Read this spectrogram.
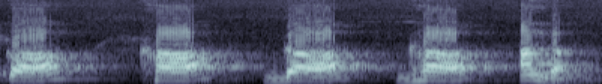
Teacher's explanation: ये जो कवर्ग है इसका उच्चारण स्थान क्या होता है, कंठ होता है बाबू। क्या होता है, कंठ से निकलता है।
